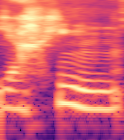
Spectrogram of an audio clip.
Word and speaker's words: Jachym: welcome to the authentic wednesday podcasts natasha and jachim i want to make sure i pronounce his name right did i say it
